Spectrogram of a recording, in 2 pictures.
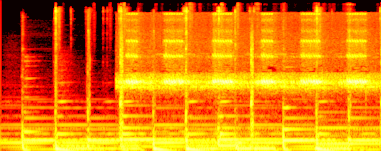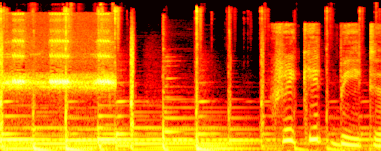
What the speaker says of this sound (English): Cricket beetle.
